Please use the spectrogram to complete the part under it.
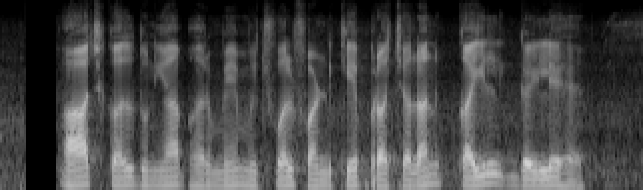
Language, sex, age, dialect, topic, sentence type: Magahi, male, 25-30, Western, banking, statement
